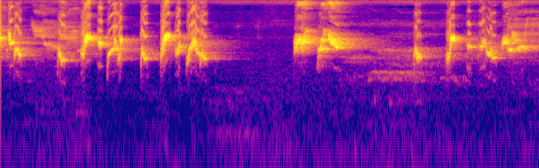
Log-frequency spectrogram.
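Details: Red-whiskered bulbul singing on and off, bright whistled and warbled phrases sliding between mid and high pitch, delivered in short bursts with a pause of nearly a second midway; no other clear sounds.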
